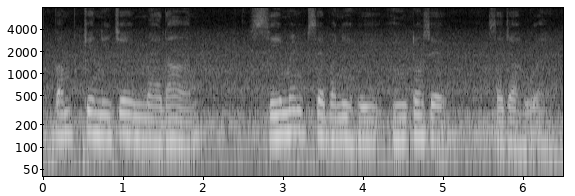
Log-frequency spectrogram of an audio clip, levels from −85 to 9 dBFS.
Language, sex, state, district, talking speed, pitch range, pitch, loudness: Hindi, male, Uttar Pradesh, Etah, 120 wpm, 110-135 Hz, 125 Hz, -21 LUFS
